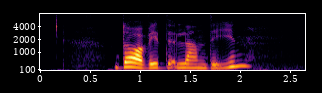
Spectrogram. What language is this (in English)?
Swedish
